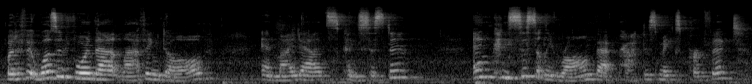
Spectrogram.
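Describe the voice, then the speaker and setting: High, animated woman storyteller in echoey room. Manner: theatrical, emphatic, with deliberate repetition and pauses. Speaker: public speaker at a speaking club. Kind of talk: rehearsed dramatic storytelling speech to an audience. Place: room before an audience. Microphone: distant microphone. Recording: roomy, distant mic, light background noise.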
